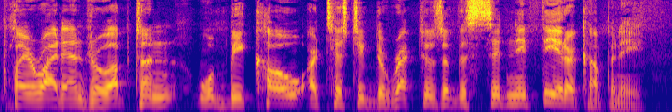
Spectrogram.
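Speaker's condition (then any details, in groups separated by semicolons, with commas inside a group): No condition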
